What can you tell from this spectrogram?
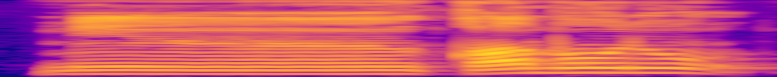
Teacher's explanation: क़ाफ को मोटा करेंगे, बा के ऊपर जज़म है तो क़लक़ला होगा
